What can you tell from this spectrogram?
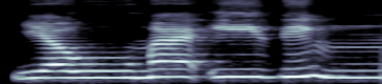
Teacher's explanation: You're keeping your sound in your nose. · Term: ikhfa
